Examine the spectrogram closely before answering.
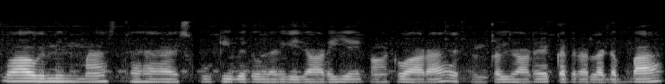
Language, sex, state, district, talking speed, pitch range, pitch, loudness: Hindi, male, Haryana, Jhajjar, 235 wpm, 120-130 Hz, 125 Hz, -22 LUFS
